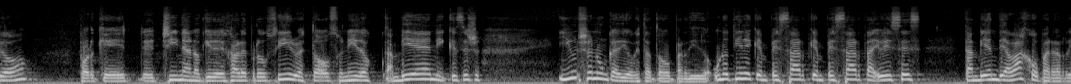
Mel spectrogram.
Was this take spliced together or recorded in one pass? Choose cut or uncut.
cut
